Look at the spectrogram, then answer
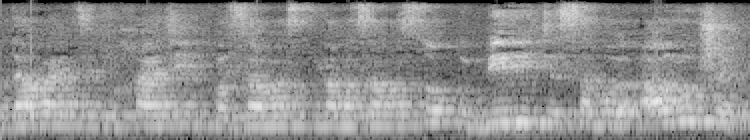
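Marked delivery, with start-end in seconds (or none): none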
